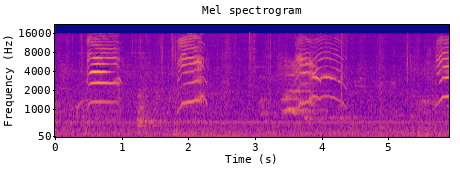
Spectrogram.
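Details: Newborn kittens whose eyes have just opened greet the mother cat at Lucky Paws: a few piercing, upward-sweeping meows, two callers briefly crossing near the middle, separated by quiet gaps with a low hum.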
